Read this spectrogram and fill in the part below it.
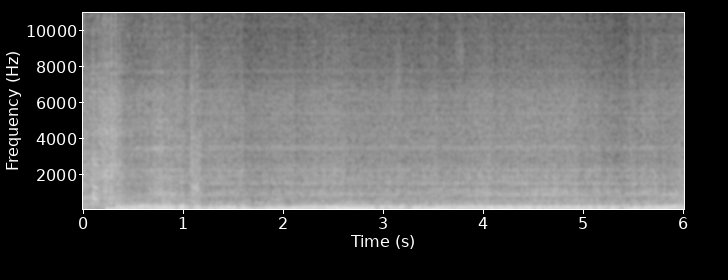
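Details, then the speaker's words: BMW E30 "Betty" after all three belts were replaced and tightened; they had squealed like a wild turkey before. The engine catches and settles into a steady run with no squeal or chirp from the front; normal running, no belt squeal. "oh she sounds so much better"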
